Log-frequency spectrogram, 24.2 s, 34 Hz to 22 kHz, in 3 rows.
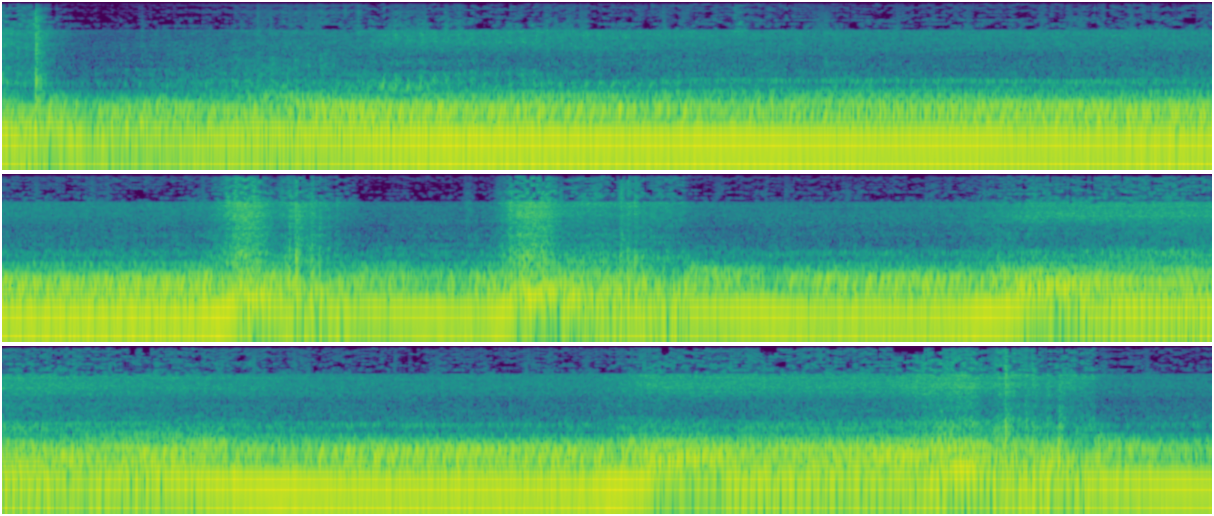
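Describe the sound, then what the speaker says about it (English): A stand-alone Toyota 2UZ V8 fitted with an automatic gearbox starts and settles into a steady, loud idle, with several sharp revs rising and falling between steady idle stretches. "Okay, so let's give her a crank here."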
